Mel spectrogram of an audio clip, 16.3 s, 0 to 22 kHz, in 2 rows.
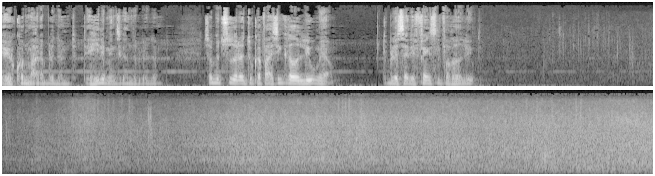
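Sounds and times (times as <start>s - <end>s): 
speech: 0.0s - 6.1s
rough morning sea waves washing onto the shore at Lesbos: 8.0s - 16.2s.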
